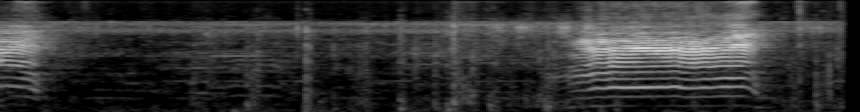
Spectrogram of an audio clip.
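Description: A goat gives a loud, nasal bleat with a slight waver, after a brief shorter bleat at the start.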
